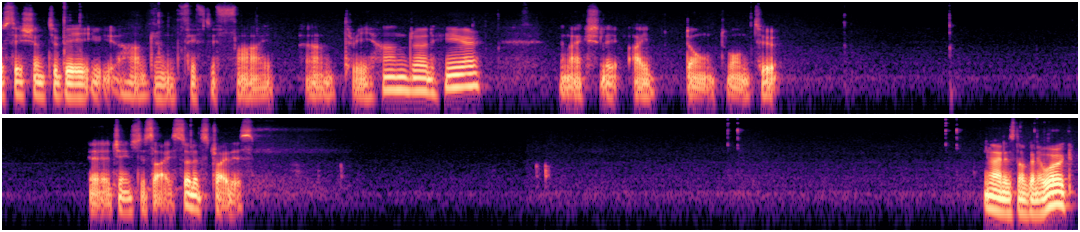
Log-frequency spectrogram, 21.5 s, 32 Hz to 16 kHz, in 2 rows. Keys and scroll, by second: 2.6 super+Right, 6.4 super+Left, 7.6 super+y, 9.1 super+t, 9.5 super+y, 21.2 super+q.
